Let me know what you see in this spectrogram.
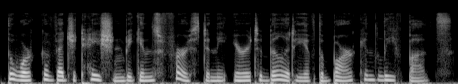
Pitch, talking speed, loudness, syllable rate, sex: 185 Hz, 195 wpm, -19 LUFS, 5.5 syllables/s, female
